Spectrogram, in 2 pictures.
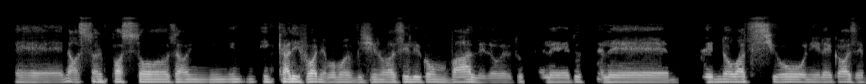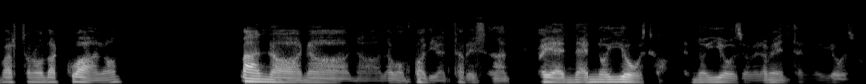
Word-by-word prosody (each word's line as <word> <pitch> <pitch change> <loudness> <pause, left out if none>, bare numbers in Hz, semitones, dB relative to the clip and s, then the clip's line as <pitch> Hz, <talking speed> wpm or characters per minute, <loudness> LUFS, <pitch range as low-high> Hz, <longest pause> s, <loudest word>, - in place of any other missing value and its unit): Ehm, 105 0 -4
no, 110 - -1
sto 115 +2 -3
in 120 - +1
posto 120 -1 +3
so 115 0 +1
in 115 0 -3
in 120 0 -2
in 125 -3 -2
California 125 -3 +6
proprio 110 0 -1
vicino 110 +2 -3
alla 115 0 +2
Silicon 115 -1 +1
Valley, 115 -2 +2
dove 100 -1 -6
tutte 110 0 -11
le 110 0 0
tutte 110 -1 -6
le 110 -1 +1 0.3
le 115 - +2
innovazioni, 120 -1 +1
le 110 0 -2
cose 110 -2 -1
partono 110 0 -7
da 110 0 -3
qua, 110 -5 +1
no? 105 +5 -10 1.2
Ma 140 -3 +9
no, 105 -5 0
no, 95 -2 -7
no, 85 0 -22
dopo 95 0 -11
un 90 - -16
po' - - -6
diventa 90 +1 -15
pesante. 90 -1 -15
Poi 115 - 0
è 100 -1 +1
n 105 +1 -9
è 105 -2 -2
noioso, 115 -2 0
è - - -28
noioso 105 -3 -7
veramente, 95 0 -12
è 90 - -32
noioso. 95 -2 -18
110 Hz, 165 wpm, -23 LUFS, 100-115 Hz, 1.2 s, Ma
